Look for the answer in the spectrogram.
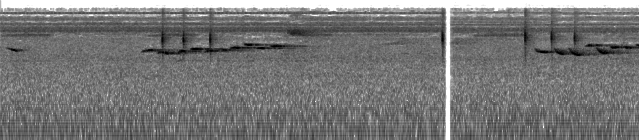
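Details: Lure recording of Blue whistling thrush song for bird trapping: a high, rapid warbling phrase, a brief whistle, then after a sudden cut another quick twittering phrase, with scattered dry clicks and constant background hiss.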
